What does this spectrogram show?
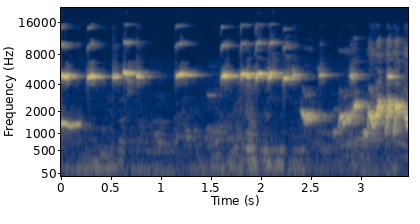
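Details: Caged Borneo white-rumped shama kept at home, singing with spirit: a string of short, thin, very high whistled notes in uneven bursts, then lower rich warbled phrases rising toward the end.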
